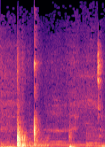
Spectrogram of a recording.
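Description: Salt and pepper grinders knocked down onto a wooden bench, two sharp clicks about a third of a second apart with lighter taps after, over quiet background music.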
